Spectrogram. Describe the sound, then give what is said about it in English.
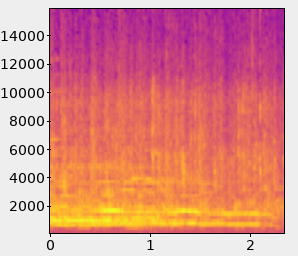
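A short burst of applause mixed with cheering voices from the audience of a sold-out live show on Valentine's Day, applauding as couples who listen to the show together, steady and fairly loud for about two seconds before fading slightly at the end, with no one talking over it. “No, there's a applaud if you're a couple that listens to this show together.”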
